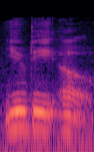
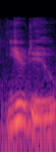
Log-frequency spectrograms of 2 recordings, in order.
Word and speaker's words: UDO: one as user-defined objects which I'll pronounced using the acronym you do pronounced you do when referring to user-defined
